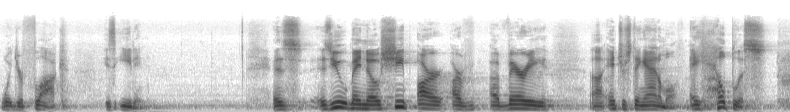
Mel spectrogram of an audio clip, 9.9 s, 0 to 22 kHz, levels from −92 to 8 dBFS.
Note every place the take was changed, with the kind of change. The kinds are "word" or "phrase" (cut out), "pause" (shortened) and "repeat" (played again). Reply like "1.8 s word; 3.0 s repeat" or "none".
8.6 s word

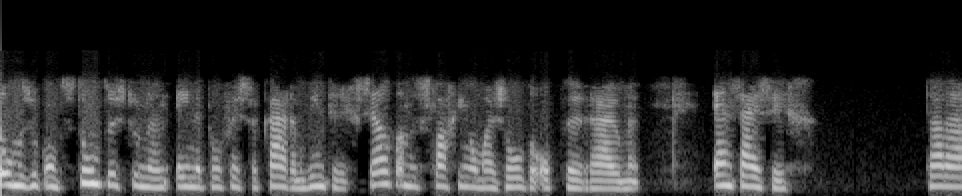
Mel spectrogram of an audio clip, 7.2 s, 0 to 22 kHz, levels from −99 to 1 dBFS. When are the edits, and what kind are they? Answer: none

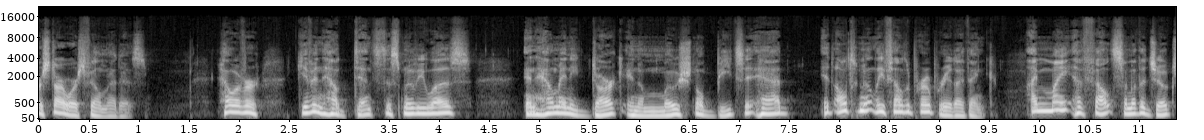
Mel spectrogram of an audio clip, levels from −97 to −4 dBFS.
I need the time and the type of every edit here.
none

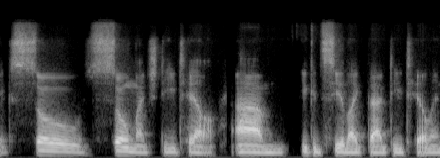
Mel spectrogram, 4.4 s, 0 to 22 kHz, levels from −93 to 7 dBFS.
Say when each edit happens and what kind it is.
2.3 s pause

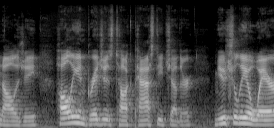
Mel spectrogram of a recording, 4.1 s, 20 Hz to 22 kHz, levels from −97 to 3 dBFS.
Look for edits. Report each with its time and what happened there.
none

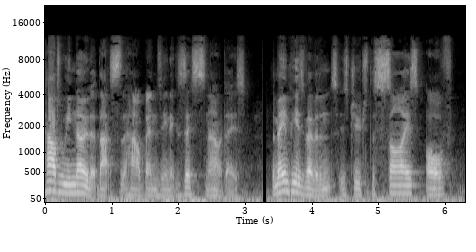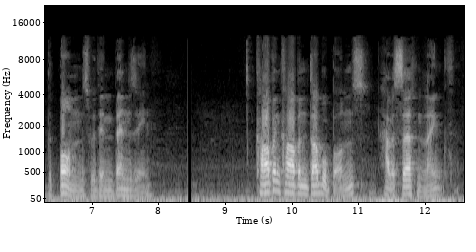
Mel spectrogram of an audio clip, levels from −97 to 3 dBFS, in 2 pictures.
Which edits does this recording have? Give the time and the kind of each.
none

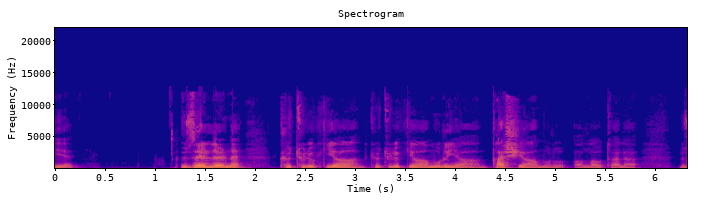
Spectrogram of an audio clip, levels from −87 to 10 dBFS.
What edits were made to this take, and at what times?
none

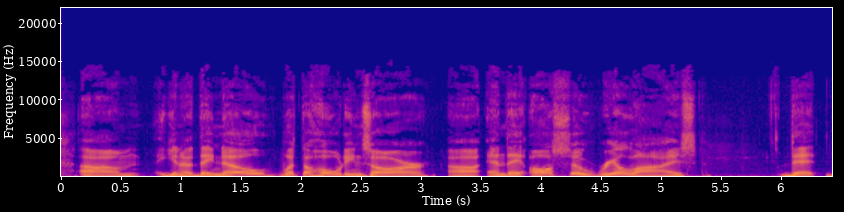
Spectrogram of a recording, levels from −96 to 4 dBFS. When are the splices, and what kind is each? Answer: 3.1 s pause

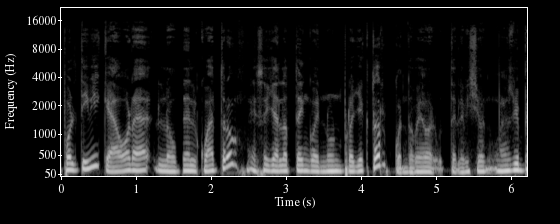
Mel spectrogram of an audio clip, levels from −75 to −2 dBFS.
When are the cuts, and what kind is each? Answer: 1.6 s word

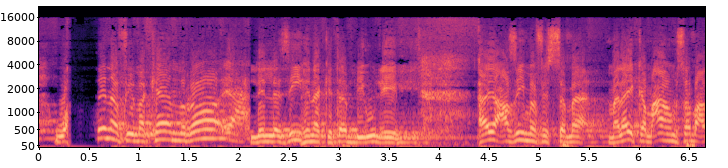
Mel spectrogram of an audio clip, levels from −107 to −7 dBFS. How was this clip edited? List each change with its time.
2.1 s word; 2.6 s word

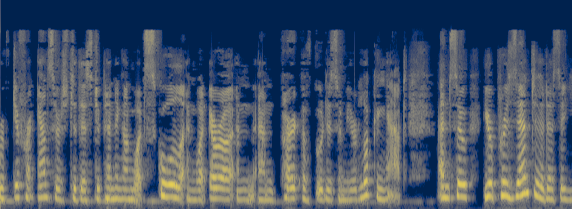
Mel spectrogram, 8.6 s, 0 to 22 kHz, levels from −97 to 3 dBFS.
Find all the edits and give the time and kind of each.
none

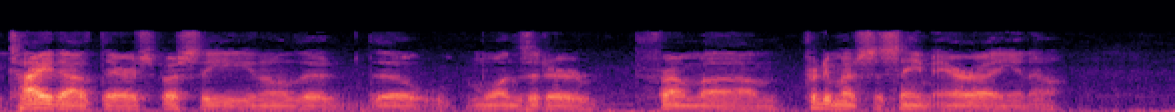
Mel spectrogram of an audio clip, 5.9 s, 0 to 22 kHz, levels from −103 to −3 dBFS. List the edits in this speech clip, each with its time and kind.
4.0 s pause

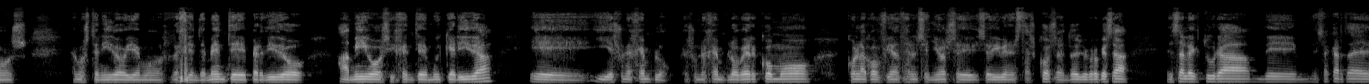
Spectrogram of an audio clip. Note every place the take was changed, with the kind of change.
none

